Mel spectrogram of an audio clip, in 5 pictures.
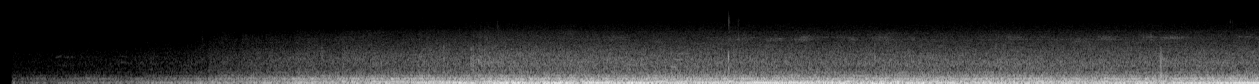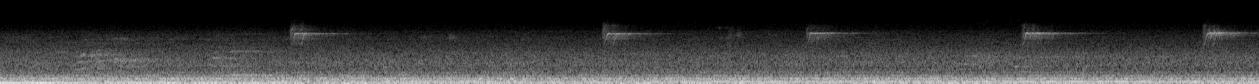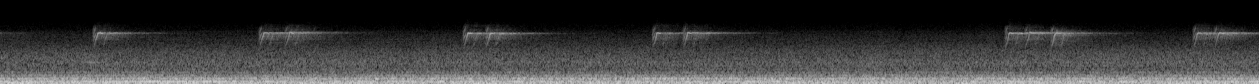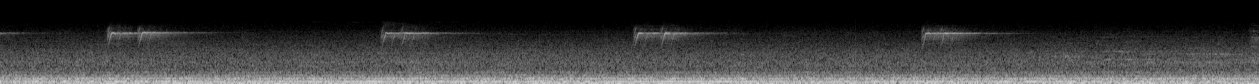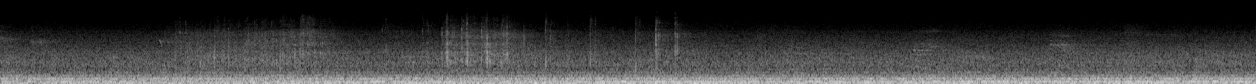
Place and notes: stereo okm aufnahme morgens, lüftung und taubenflug
soundmap nrw: social ambiences/ listen to the people - in & outdoor nearfield recording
